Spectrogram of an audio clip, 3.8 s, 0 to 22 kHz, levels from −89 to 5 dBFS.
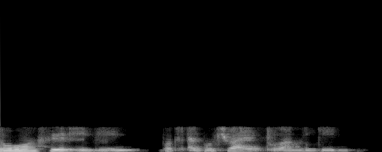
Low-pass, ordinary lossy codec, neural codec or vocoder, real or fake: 3.6 kHz; none; codec, 16 kHz in and 24 kHz out, 0.6 kbps, FireRedTTS-2 codec; fake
